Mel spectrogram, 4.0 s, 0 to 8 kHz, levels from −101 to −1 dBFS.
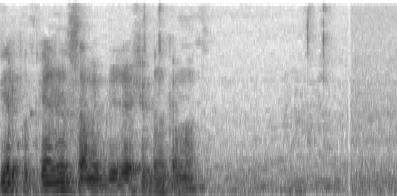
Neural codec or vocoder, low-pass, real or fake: vocoder, 24 kHz, 100 mel bands, Vocos; 7.2 kHz; fake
